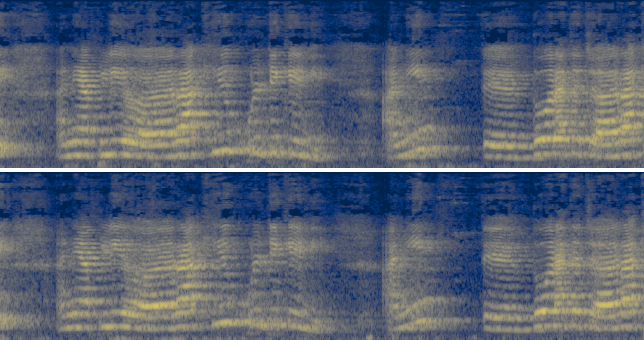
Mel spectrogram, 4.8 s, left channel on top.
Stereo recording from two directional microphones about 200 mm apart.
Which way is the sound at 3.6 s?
15° left (ahead or behind).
